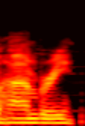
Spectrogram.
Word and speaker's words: hambre: Mucho hambre. – Mucho hambre. – I'm very hungry. That's very hungry. – Thank you. The H is silent. Come on. – Hambre.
